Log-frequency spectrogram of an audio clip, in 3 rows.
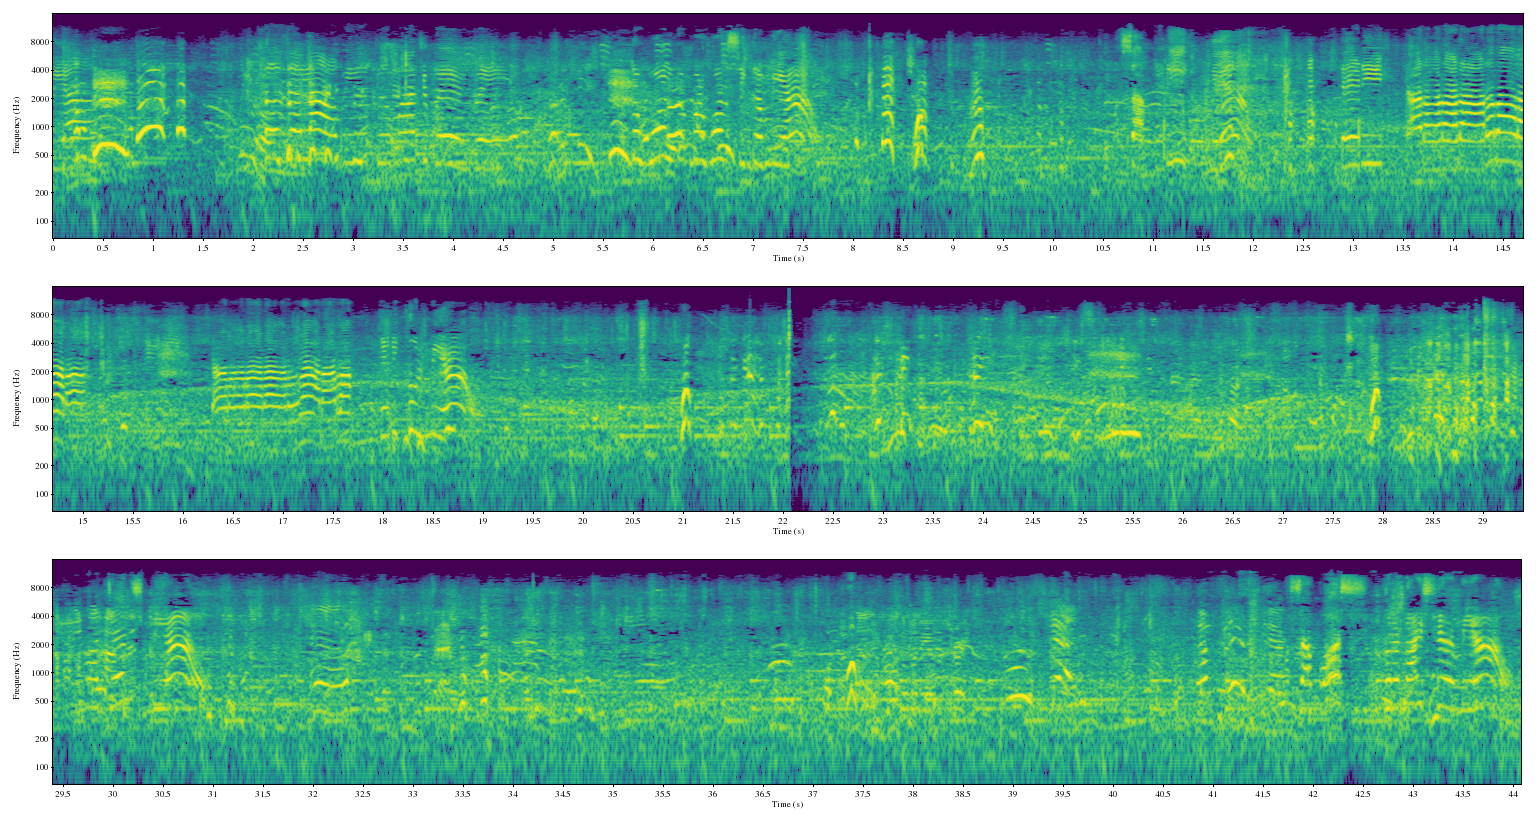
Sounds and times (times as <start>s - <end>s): Music: 0.0s - 44.0s.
